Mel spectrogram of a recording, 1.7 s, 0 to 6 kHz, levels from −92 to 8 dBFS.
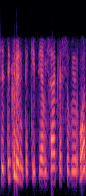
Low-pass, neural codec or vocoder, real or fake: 5.4 kHz; none; real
